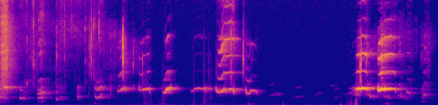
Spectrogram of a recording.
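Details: Pit Bull whimpering with drawn-out, high, wavering whines, several short notes then louder strained cries near the end.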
